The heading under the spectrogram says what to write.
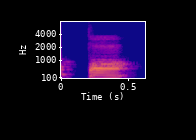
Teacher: ত গামে টাচ খাবে, টিতে টাচ খাবে না একদমই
